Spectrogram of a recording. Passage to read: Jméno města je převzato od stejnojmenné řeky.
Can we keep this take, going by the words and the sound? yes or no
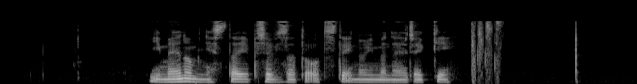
no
